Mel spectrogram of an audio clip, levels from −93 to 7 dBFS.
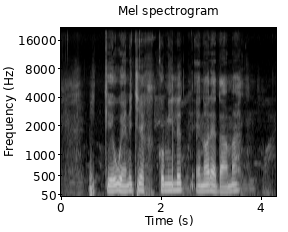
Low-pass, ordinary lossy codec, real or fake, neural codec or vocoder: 19.8 kHz; none; real; none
